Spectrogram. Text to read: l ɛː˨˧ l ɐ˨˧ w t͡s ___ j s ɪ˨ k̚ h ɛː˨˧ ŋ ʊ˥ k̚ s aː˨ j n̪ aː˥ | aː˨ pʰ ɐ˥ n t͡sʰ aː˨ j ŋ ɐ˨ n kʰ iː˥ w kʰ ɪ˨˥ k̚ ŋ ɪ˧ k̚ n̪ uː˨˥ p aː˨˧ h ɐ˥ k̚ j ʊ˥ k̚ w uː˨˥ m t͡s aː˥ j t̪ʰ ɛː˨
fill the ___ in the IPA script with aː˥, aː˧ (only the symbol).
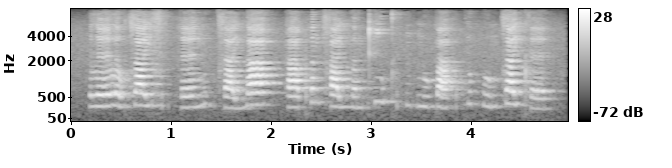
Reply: aː˧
